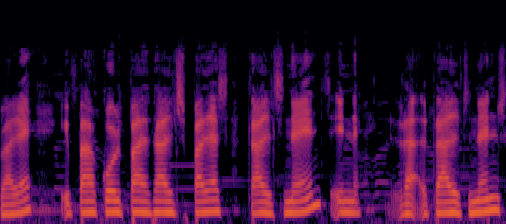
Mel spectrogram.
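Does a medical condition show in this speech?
Yes: Joubert syndrome; present from birth; age 29.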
